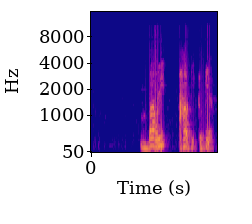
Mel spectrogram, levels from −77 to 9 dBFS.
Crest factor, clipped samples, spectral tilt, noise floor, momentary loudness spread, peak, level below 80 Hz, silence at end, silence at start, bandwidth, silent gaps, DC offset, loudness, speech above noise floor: 20 dB; under 0.1%; -7.5 dB/octave; -71 dBFS; 9 LU; -2 dBFS; -44 dBFS; 0.1 s; 1 s; 11.5 kHz; none; under 0.1%; -20 LUFS; 52 dB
